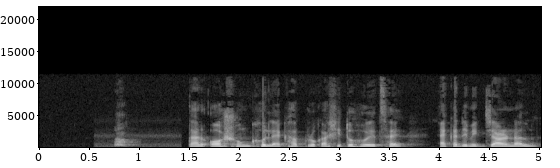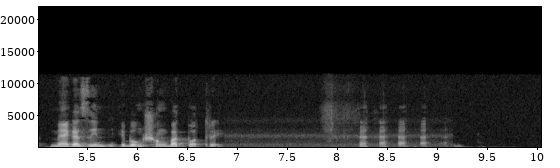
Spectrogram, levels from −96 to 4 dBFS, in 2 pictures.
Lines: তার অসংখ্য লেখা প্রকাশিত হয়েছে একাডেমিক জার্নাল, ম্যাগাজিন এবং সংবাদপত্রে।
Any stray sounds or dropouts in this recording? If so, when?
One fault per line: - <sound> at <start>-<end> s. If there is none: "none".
- bark at 0.7-1.0 s
- laugh at 7.8-9.1 s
